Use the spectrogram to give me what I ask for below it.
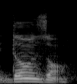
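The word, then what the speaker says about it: deux ans: you'll find for example do ends with x but because it comes before on which begins the vowel then you say donzo and so on and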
